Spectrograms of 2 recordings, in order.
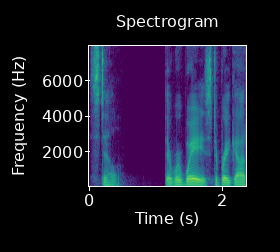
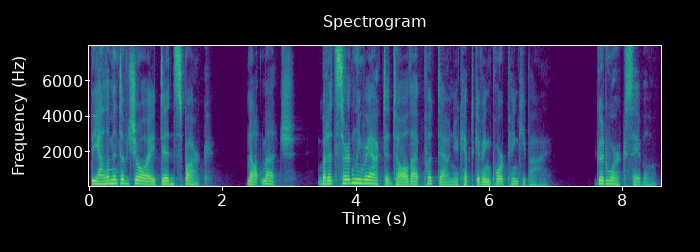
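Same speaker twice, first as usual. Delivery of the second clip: higher, louder, arch delivery; 3 semitones higher, 8 dB louder than usual. A narrator's reading. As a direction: commend an underling loftily.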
